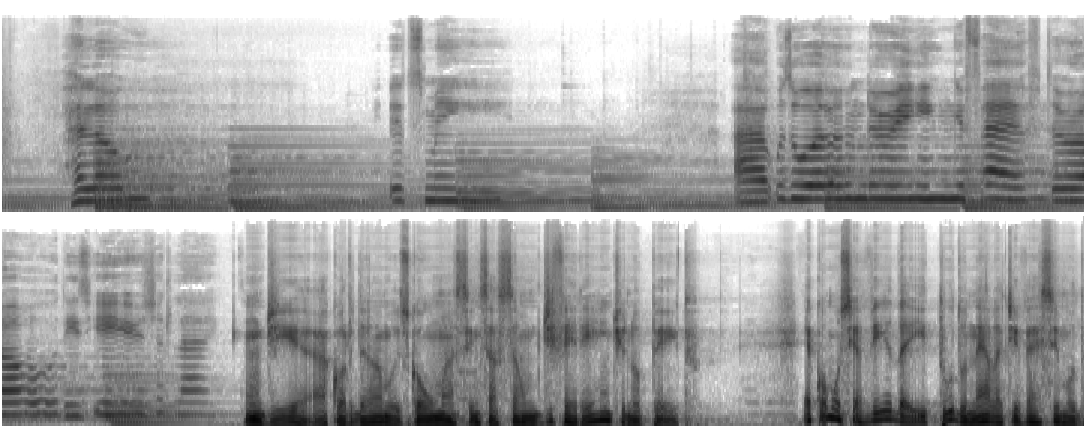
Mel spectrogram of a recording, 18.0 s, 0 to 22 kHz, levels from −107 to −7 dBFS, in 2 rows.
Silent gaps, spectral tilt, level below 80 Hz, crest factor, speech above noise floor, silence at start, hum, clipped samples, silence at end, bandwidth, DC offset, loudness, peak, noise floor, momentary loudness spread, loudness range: none; -6.5 dB/octave; -32 dBFS; 18 dB; 33 dB; 0.2 s; none; under 0.1%; 0 s; 16 kHz; under 0.1%; -20 LUFS; -2 dBFS; -53 dBFS; 23 LU; 18 LU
